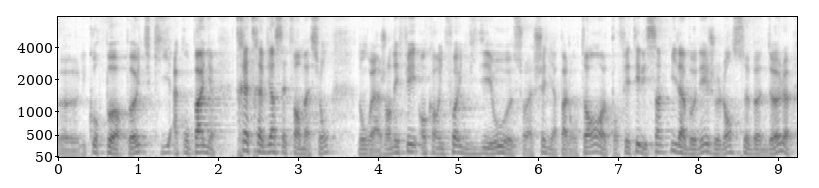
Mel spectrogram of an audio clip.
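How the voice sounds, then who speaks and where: Male online host, informal and slightly nasal, rapid casual commentary with a bright, forward tone. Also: medium pitch. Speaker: YouTube host, online French teacher trainer. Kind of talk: casual chat, reaction commentary.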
